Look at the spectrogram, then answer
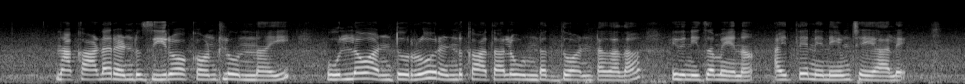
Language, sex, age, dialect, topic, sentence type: Telugu, male, 18-24, Telangana, banking, question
